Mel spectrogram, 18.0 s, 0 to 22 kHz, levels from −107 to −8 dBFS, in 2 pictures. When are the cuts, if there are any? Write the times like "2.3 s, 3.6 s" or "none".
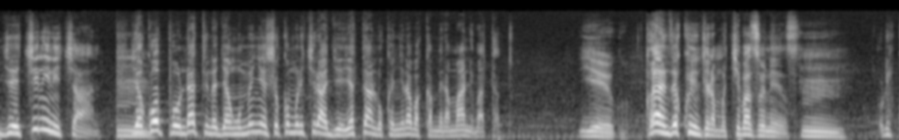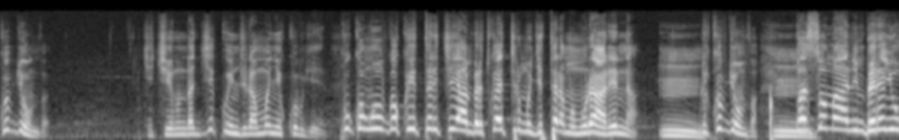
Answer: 1.1 s, 12.4 s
